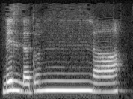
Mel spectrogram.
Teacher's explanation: मिल लदुन्ना में नून साकिन का कायदा इदगाम बिला गुन्ना, इसमें गुन्ने की आवाज़ नहीं आएगी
